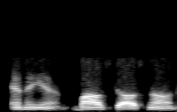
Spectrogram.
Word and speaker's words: Mazdaznan: of canada currently is publishing that book and it's spelled m-a-z-d-a-z-n-a-n maz-daz-naam and what that means maastros done means master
